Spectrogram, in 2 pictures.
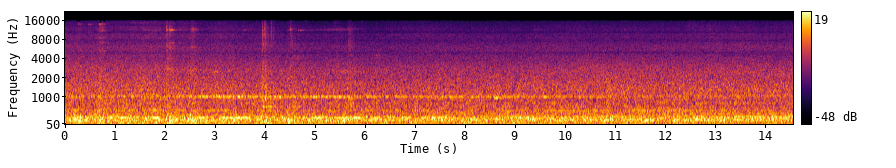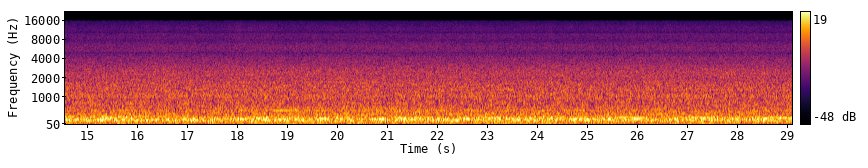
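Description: MBTA Green Line light-rail train at the platform, a steady hum and rumble. A faint steady whine runs for roughly the first ten seconds, with a couple of sharp clicks in the first few seconds.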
